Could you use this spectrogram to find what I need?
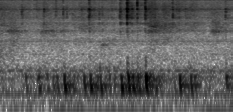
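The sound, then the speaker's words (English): Irregular typing on a computer keyboard, with quiet, uneven taps and short bursts of keystrokes over a low background. “Let me see. What do I got to type in here? Hold up.”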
